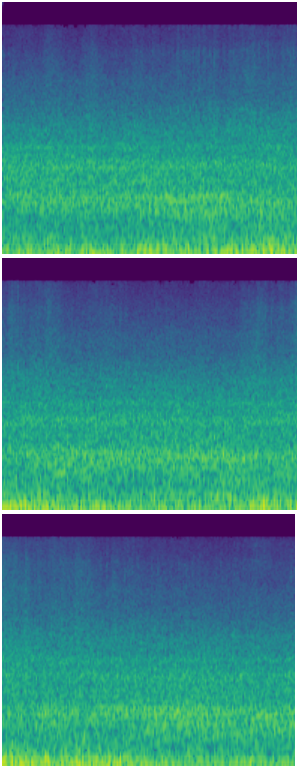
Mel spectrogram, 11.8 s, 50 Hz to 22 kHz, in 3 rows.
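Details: Evening express run on Czech line 190 (České Budějovice–Plzeň), between Hluboká nad Vltavou and Číčenice, in coach Bd264 481 (built 1979), recorded from the compartment or an open window. Loud continuous clattering over steady rail roar at speed as worn Görlitz V bogie brake rigging bounces.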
